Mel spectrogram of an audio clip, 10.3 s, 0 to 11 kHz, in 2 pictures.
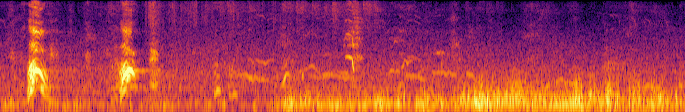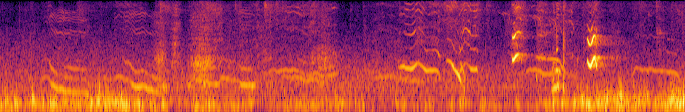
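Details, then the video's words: Puppies recorded on 3 May 2013 make two sharp, loud yips near the start, then a run of thin, rising and falling whines and squeaks, ending in a few more quick yelps over low scuffling. "Our puppies"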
